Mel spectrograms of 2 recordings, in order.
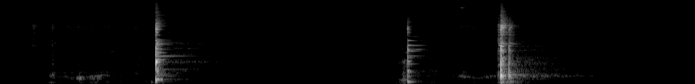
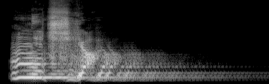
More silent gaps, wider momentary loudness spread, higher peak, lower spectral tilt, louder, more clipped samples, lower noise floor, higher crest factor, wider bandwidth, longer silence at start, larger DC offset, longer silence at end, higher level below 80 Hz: neither; first, 22 LU vs 19 LU; about the same, 0 dBFS vs 0 dBFS; about the same, -2 dB/octave vs -1.5 dB/octave; second, -25 LUFS vs -12 LUFS; neither; first, -86 dBFS vs -51 dBFS; first, 34 dB vs 16 dB; about the same, 19.5 kHz vs over 20 kHz; first, 1.55 s vs 0.1 s; neither; first, 1.8 s vs 0.95 s; first, -62 dBFS vs -84 dBFS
